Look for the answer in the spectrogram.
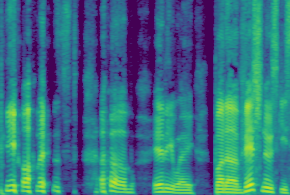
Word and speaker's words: Wisniewski: It's not Wisniewski. It's Wisniewski.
